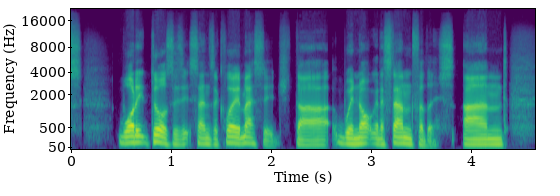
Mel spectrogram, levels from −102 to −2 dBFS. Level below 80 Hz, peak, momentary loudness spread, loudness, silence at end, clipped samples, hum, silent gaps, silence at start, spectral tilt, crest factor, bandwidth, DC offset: -58 dBFS; -2 dBFS; 11 LU; -22 LUFS; 0.1 s; under 0.1%; none; none; 0 s; -6 dB/octave; 20 dB; 15.5 kHz; under 0.1%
